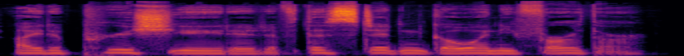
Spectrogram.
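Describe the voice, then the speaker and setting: A woman's voice: low-pitched, flat delivery, fairly quick, a little mellow, dry recording, studio quality. A woman voicing a troubled young man who talks in a subdued, regretful way, in an audiobook. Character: troubled young adult man, a guilty football coach. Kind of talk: audiobook character voice.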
